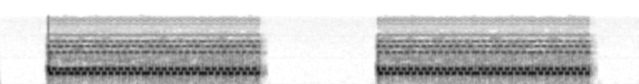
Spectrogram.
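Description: Desk telephone ringing twice, each ring an even two-tone trill about two seconds long, with a pause of about a second between them.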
